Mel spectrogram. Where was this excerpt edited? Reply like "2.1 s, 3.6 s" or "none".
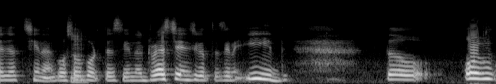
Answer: none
